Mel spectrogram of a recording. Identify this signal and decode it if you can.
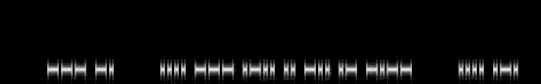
Morse code, heard as a keyed tone, about 36 wpm, 700 Hz. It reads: ON HOLIDAY HR
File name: UK MASTER QSOs TRAINING / 35WPM / UK MASTER QSOs 0043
